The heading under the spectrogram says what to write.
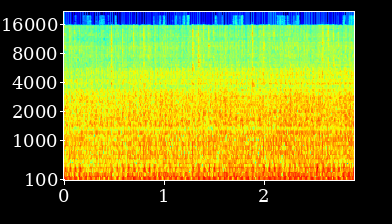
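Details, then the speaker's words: Restored saw engine restarted and held at low rpm with the blade stopped and the clutch working: low, lumpy putter of about two uneven beats per second. It keeps running but runs a little rough at low rpm. "Well, she starts at low RPM. Yeah, yeah. See the blade stop? So good. The clutch is working. She's a little bit rough, but"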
